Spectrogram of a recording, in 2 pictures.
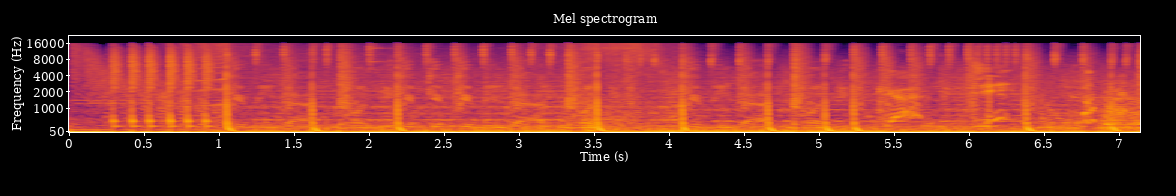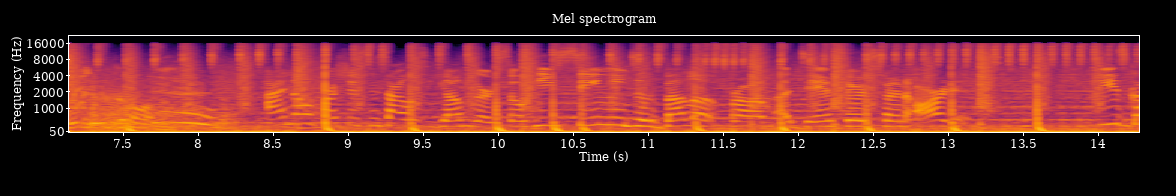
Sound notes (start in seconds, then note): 6.0 laughing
